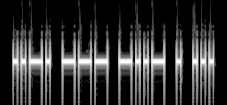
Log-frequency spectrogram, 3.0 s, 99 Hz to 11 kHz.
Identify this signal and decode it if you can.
Morse code, heard as a keyed tone, about 22 wpm, 700 Hz. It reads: FOXES
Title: A Sound Of Thunder 22wpm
